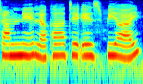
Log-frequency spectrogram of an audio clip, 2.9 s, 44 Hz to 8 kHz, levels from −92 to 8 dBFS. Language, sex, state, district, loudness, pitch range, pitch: Bengali, female, West Bengal, Cooch Behar, -10 LUFS, 250-265 Hz, 260 Hz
